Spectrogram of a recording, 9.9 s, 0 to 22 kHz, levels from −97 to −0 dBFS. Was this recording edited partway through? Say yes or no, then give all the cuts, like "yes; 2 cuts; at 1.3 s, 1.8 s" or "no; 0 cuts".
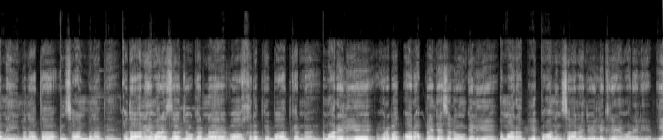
yes; 4 cuts; at 0.9 s, 1.7 s, 4.8 s, 7.9 s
